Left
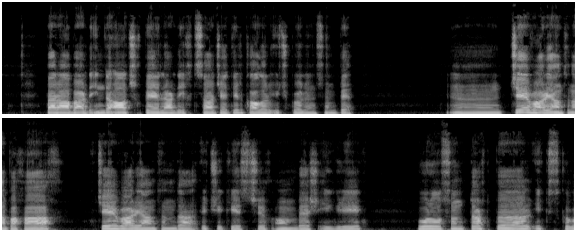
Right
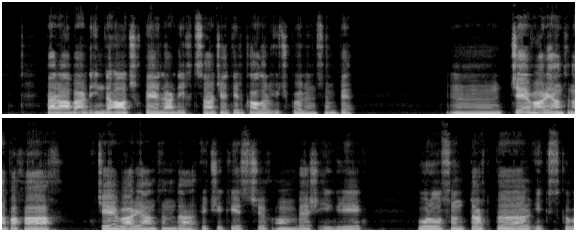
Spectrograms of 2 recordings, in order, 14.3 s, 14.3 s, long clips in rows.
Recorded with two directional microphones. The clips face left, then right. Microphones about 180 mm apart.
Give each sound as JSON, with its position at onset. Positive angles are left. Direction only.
{"t": 0.6, "sound": "speech", "side_deg": 30}
{"t": 5.6, "sound": "speech", "side_deg": 40}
